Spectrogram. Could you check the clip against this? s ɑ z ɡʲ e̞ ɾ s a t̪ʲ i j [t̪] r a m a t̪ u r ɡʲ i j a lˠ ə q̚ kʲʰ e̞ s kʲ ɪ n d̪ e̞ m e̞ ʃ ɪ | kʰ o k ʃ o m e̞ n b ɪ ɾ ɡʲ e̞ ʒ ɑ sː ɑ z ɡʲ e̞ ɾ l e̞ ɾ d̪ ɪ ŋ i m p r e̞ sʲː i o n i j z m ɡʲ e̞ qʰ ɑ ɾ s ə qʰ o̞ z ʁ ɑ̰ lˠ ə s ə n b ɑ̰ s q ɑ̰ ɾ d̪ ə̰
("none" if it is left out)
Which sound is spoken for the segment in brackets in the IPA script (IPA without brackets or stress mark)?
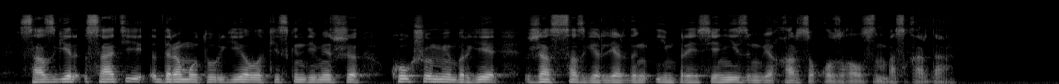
d̪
